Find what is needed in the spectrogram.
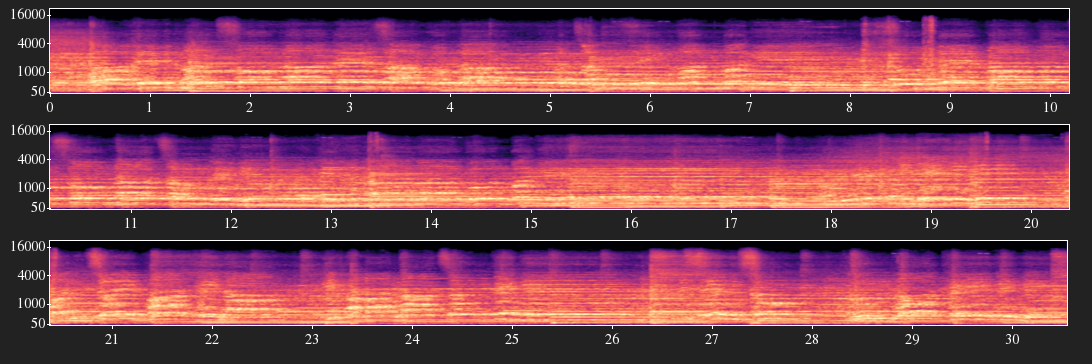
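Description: Mixed choir of young men and women singing a hymn in harmony.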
